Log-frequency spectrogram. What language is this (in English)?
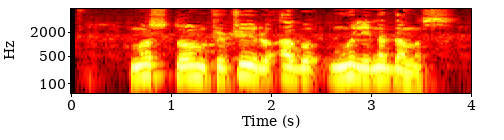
Kohistani Shina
